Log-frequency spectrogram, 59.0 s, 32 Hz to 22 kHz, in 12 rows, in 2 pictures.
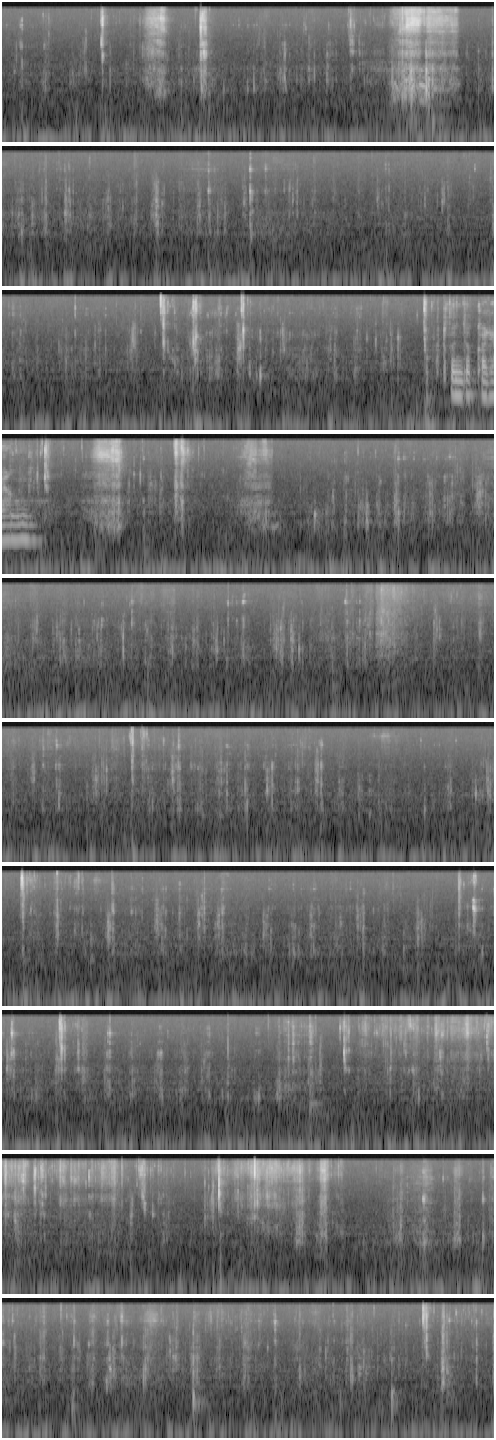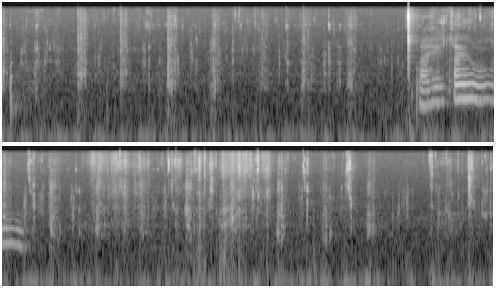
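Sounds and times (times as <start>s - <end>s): wet chewing and crunching: 0.0s - 14.4s, 15.0s - 59.0s
crisp lettuce crackling: 22.7s - 24.4s, 37.2s - 42.8s, 53.8s - 57.5s.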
